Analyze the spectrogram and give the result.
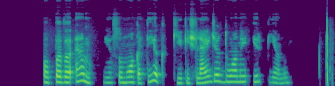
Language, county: Lithuanian, Kaunas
